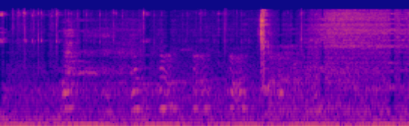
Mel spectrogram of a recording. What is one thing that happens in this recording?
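Metal weights clatter onto a hard floor.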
